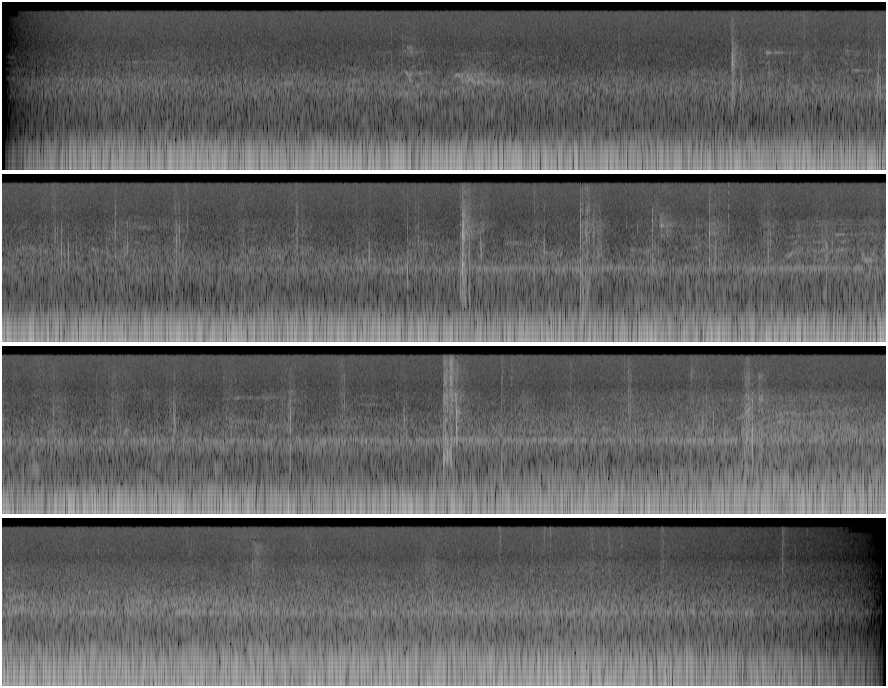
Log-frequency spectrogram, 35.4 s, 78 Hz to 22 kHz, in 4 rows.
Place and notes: cologne, stadtgarten, weg an spielplatz
stereofeldaufnahmen im september 07 - abends
project: klang raum garten/ sound in public spaces - in & outdoor nearfield recordings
